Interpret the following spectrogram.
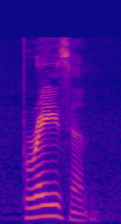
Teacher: The word brazen has two syllables, bray and zen. The first syllable is accented. Because the syllable ends in one vowel, it is an open syllable.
